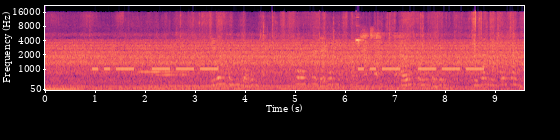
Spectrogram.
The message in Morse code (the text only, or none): UO UO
